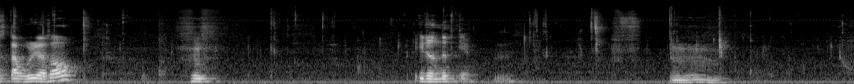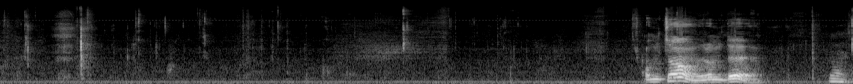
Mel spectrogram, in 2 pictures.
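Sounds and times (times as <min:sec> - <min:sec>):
chewing and biting: 0:02.5 - 0:04.1, 0:05.2 - 0:11.9, 0:12.5 - 0:15.0
person humming: 0:06.7 - 0:07.3.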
